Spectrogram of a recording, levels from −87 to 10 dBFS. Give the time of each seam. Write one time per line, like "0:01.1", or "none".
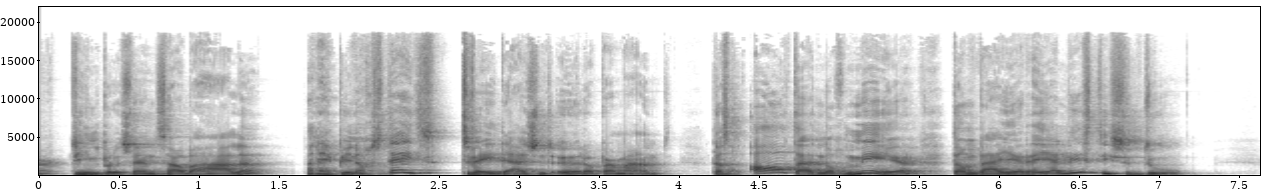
0:01.6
